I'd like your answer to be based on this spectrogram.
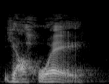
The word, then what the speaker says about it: Yahweh: which is impossible to actually pronounce correctly because it's all consonants. And so the Jews, in order to pronounce that name, gave it vowel sounds. And so typically it is pronounced Yahweh.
